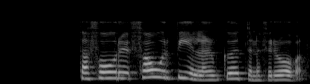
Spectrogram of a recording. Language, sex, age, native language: Icelandic, female, 15, Icelandic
